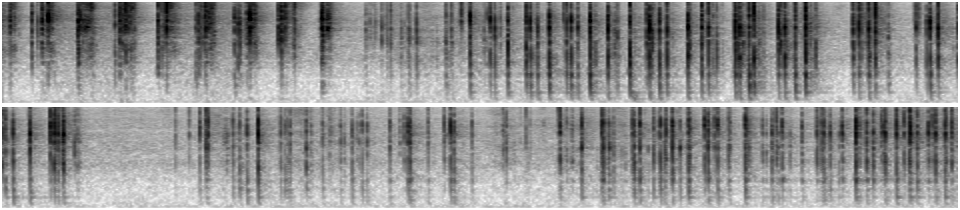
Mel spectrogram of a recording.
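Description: Long nails tap quickly on a small white plastic pump bottle, striking both the bottle body and its purple pump cap. The clip is a steady run of sharp, bright clicks with almost no low end, broken by a brief pause near the middle before the tapping resumes.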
